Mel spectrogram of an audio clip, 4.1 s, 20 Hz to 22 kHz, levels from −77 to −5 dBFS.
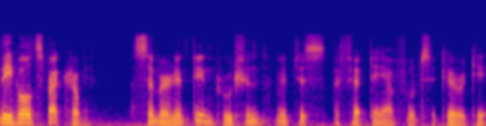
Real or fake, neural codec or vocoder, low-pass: fake; codec, 16 kHz, 0.5 kbps, FunCodec, trained on Chinese and English, 25 frames a second; 7.2 kHz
